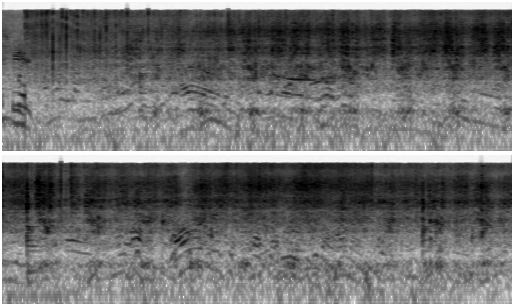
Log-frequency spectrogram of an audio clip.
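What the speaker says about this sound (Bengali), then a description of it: "মশলাটা ভাজ" Spices fry in a pan for desi chicken in a West Bengal village kitchen, giving a loud, continuous sizzle with stirring scrapes throughout.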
